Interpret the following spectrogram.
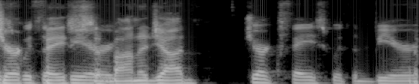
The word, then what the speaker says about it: Zibanejad: to Zimbalajad. hate. Zimbabwe. I don't know. How do you say his name? Zibanejad. Sabanajad?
